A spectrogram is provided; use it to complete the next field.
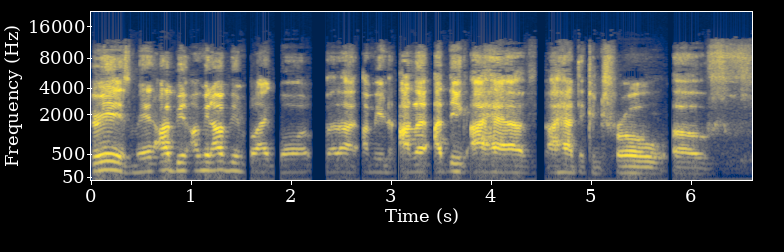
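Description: Using an ordinary speaking voice, a man with a fairly high pitch talks at a moderate pace with hardly any pauses, in a dry, close sound with no echo. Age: 30s. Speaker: former pro basketball player. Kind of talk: casual interview.

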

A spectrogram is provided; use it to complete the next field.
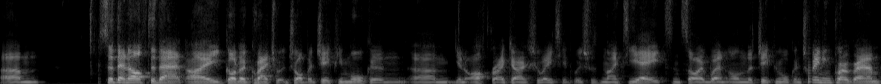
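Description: A man with a southern English accent talks at a fairly quick pace and medium pitch, his tone bright and sharp. His loudness swings widely while his pitch varies in an ordinary way, over a quiet background. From England, Oxford. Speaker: finance researcher. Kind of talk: interview.

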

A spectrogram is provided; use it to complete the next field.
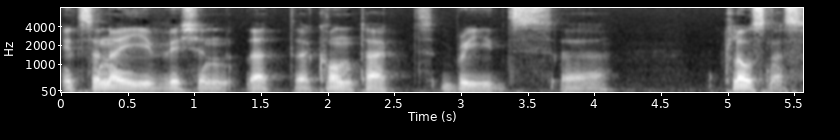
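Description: A man with a Swedish accent, a very deep, low pitch, a dark, mellow tone and fairly even intonation, in a very clean recording with a silent background. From Sweden. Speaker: political blogger and podcaster. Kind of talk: interview. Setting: studio. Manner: halting.

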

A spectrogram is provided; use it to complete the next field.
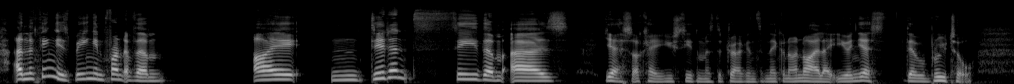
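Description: A woman speaks at a moderate pace, her pitch swinging very widely and her loudness rising and falling sharply, on a very clean recording with a silent background. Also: fairly low pitch for a woman. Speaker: entrepreneur, henna artist. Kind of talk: casual interview chat.

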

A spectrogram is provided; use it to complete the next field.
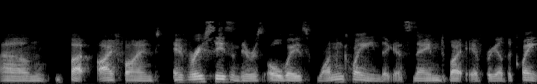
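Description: A man's plain, everyday voice, fairly low in pitch with fairly even intonation. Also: moderate pace. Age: 30s. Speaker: podcast co-host and drag performer. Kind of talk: casual chat.

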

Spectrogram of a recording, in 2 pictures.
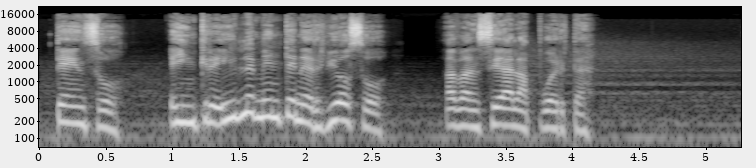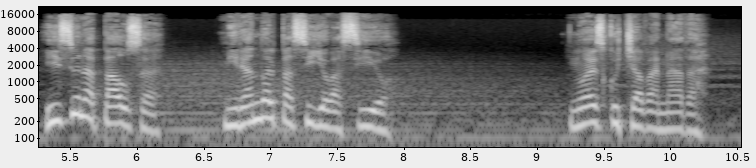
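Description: A high-pitched man speaks at a fairly slow pace in a dramatic tone with lively intonation. Long, frequent pauses break up his speech over music in the background. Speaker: horror story narrator. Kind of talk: scripted narration, creepypasta horror reading, hushed and suspenseful. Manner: slow, hushed, tense pacing with dramatic pauses; first-person narration with a fearful, whispery intensity.

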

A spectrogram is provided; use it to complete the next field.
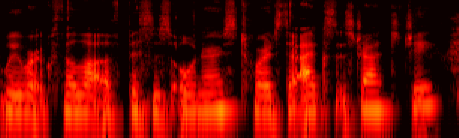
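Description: This very clean recording has a silent background. A woman speaks at a medium pitch with a slight Scottish accent. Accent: mild Scottish. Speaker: business consultancy co-founder. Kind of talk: casual chat.

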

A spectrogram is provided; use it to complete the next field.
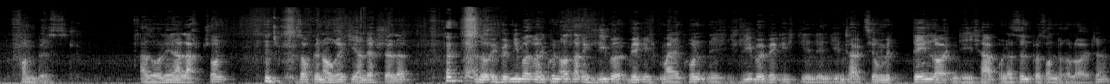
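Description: A man speaks at a very fast pace. Noticeable background noise runs beneath him. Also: medium pitch for a man, fairly even intonation. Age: 20s. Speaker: sports car dealer. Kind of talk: interview. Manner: halting.

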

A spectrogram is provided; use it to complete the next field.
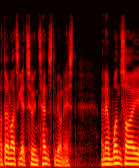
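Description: Over a very clean recording with a silent background, a man speaks at a moderate pace and medium pitch. His dark, mellow tone keeps a fairly even intonation. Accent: English. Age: 30s. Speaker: professional football goalkeeper. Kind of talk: casual chat.

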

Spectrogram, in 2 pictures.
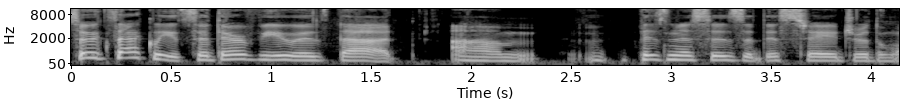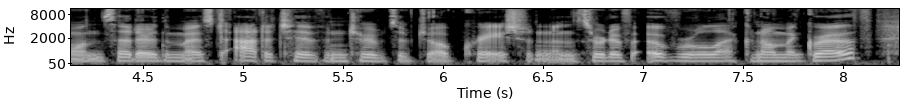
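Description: With an American accent and vocal fry, a woman talks at a very fast pace and fairly low pitch with ordinary pitch variation, over a silent background in a very clean recording. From United States. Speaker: investor. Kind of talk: podcast interview.

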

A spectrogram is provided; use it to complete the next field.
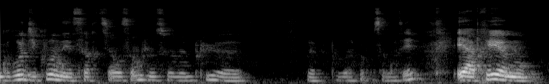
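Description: A woman speaks at a moderate pace with fairly even intonation and a fairly low pitch. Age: 30s. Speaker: podcast co-host. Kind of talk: casual chat.

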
